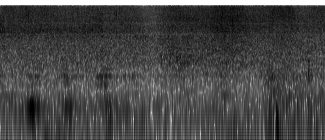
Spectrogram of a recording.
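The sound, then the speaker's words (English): Melted butter sizzling on a hot griddle as it heats for pancakes, a steady broad hiss with faint, scattered crackles running through the whole stretch. “Now I've got the griddle heating up, and I'm going to coat the griddle with melted butter.”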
